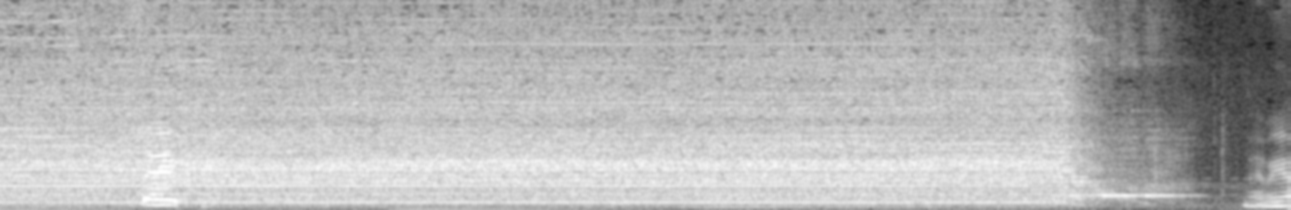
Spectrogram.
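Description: A hair dryer blows steadily and loudly while hair is blow-dried for volume, a constant whooshing drone that dips and shifts near the end as the airflow changes, with a brief spoken word near the start.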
